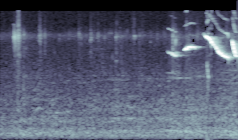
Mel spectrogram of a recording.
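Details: Rufous-collared sparrow, known locally as chingolo or tico-tico, beginning its song after a quiet pause: a couple of high whistled notes followed by a descending slurred whistle, cut off at the end.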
